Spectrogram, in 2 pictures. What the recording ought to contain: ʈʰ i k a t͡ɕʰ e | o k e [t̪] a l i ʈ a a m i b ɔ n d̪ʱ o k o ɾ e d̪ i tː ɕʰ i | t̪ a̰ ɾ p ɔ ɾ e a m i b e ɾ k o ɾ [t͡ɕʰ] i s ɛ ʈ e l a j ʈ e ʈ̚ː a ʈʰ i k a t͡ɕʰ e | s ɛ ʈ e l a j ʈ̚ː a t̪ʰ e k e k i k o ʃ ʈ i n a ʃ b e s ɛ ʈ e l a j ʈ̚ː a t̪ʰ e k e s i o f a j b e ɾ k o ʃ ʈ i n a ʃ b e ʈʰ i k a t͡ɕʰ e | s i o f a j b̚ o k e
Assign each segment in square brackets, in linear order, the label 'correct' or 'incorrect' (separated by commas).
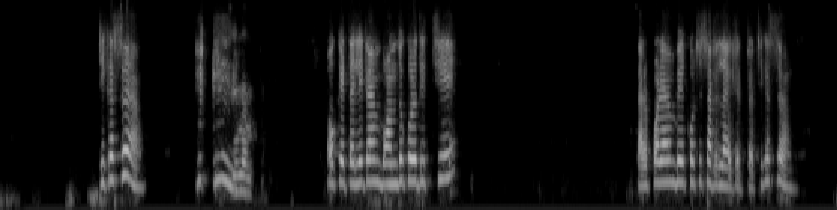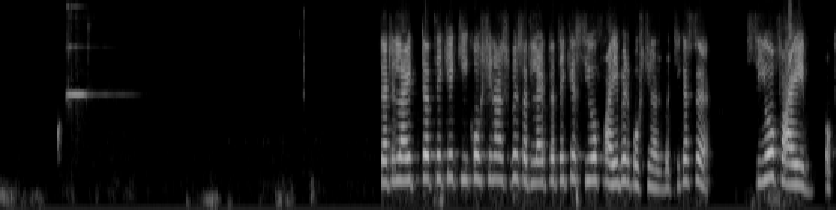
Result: correct, correct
